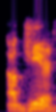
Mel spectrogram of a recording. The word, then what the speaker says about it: Allgeier: but Tyler Allgeier. – Allgeier, thank you.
